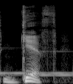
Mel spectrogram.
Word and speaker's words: GIF: Who says GIF? It's obviously pronounced GIF. G-I-F.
